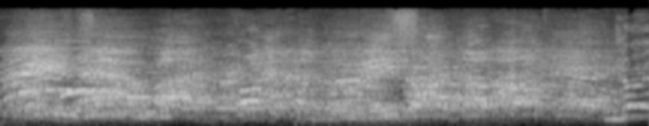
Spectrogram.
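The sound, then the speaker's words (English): A large audience at a movie screening yells together in a loud, sustained chant of "start the fucking movie", many voices overlapping in a dense roar that holds steady for several seconds with rhythmic swells. “And then people yell, start the fucking movie.”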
